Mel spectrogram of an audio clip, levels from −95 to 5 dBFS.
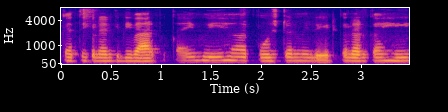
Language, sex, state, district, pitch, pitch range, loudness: Hindi, female, Chhattisgarh, Korba, 180 Hz, 175-190 Hz, -20 LUFS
